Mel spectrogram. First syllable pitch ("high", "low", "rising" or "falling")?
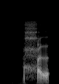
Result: low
